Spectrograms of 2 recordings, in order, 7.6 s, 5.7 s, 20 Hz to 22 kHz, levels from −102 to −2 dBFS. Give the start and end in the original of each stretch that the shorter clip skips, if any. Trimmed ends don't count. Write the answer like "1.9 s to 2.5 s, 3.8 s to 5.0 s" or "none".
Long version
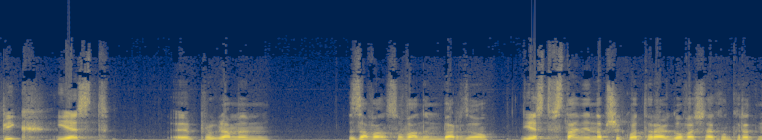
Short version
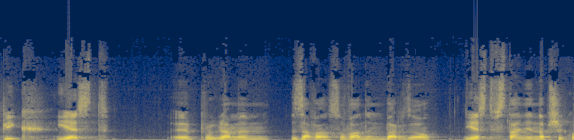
2.8 s to 3.4 s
